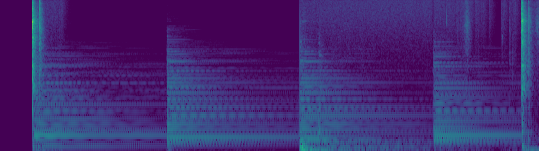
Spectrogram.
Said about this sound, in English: This is what's called a chord progression.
